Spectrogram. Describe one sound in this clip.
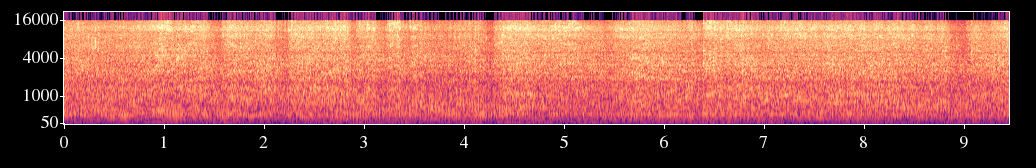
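Car and motorbike engines roar loudly as they circle a wooden wall, echoing around the drum.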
